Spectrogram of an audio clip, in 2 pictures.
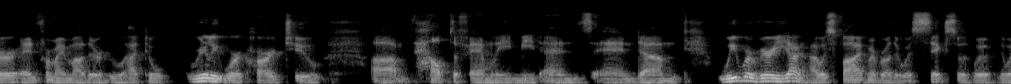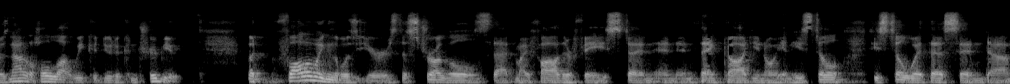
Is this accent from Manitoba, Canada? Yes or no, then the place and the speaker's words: no; Cambridge, Ontario, Canada; born or raised there; also born or lived in England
